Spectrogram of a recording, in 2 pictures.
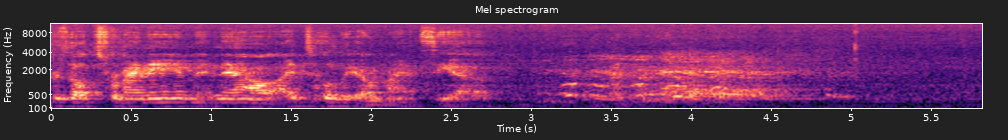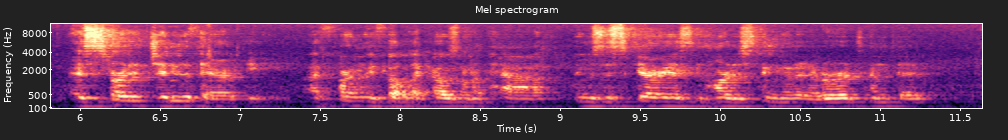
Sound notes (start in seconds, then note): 3.0 audience laughs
